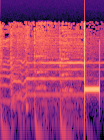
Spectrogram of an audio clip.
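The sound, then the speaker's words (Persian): A telephone busy signal sounds after a call fails to connect. Low tone pulses repeat about every half second, and a sharply louder, steady burst closes the sequence. “فکر میکنم که تماس وصل نشده یا قطع شده.”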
